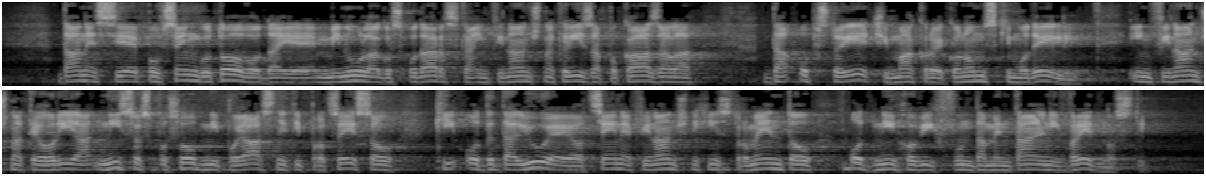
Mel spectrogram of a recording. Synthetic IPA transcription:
d̪aːnɛsjɛpɔwsɛmɡɔt̪ɔːʋɔd̪ajɛminuːlaɡɔspɔd̪aːɾskainfinant͡ʃnakɾiːzapɔkaːzala | d̪aʔɔpst̪ɔjeːt͡ʃimakɾɔɛkɔnoːmskimɔd̪eːlḭ | infinant͡ʃnat̪ɛɔɾiːjaniːsɔspɔsoːbnipɔjaːsnit̪ipɾɔt̪seːsɔw | kiʔɔd̪ːaljuːjɛjɔt̪seːnɛfinant͡ʃnixinst̪ɾumɛ̃nt̪ɔwɔd̪ɲiːxɔʋixfund̪amɛ̃nt̪aːlnixʋɾeːd̪nɔst̪ḭ

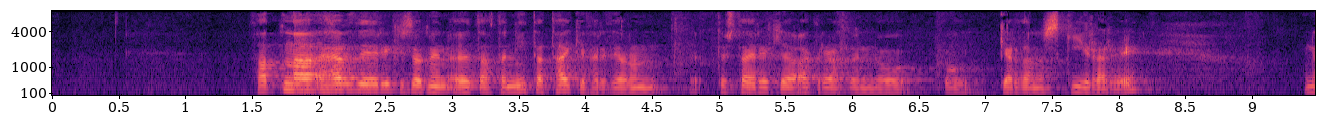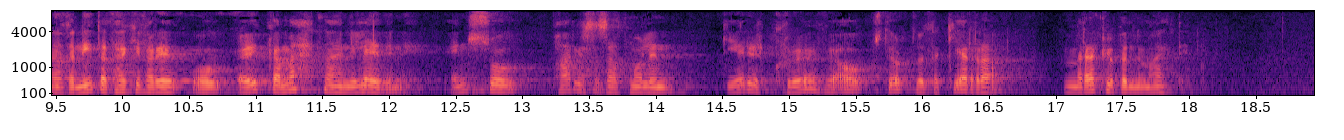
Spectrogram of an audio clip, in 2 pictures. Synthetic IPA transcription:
θat̪nahɛvðɪɾiːcɪst̪joɾt̪nɪnʔœ̰ɥʏt̪aaht̪aniːt̪at̪ʰaːjcɪfajɾɪθɛːɣaɾhunt̪ʰʏst̪aðɪɾiːcɪaa̰ːkɾavat̪œnːʏɔɣɔɣcɛɾðanːasciːɾaɾɪ̰ | hunaðaht̪aniːt̪at̪ʰaːjcɪfajɾɪðɔɣœːɥkamɛht̪nahɛnːɪileːjvɪnːɪ̰ | ejnsɔɣpʰaːɾjasasaft̪mawlɪn | cɛːɾɪɾ̥kʰɾœːvʏa̰wst̪jowɾt̪vʏlt̪acɛːɾa | mrɛklʏpʏnt̪ːʏmhajht̪ɪ̥

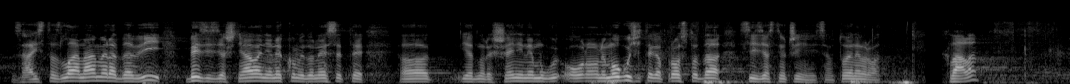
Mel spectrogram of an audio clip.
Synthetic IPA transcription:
zajist̪azlˠanaːme̞ɾad̪aʋiːbe̞zizjaʃɲaːʋaɲane̞ko̞me̞d̪o̞neset̪e̞ | jɛd̪noɾe̞ʃeːɲeinemoɡuonnemoɡuːt͡ɕit̪e̞ɡapɾo̞st̪o̞d̪aseizjasniot͡ʃiɲe̞nit̪samat̪o̞ːjeneʋe̞ɾoʋa̰t̪no | xʋaːlˠa

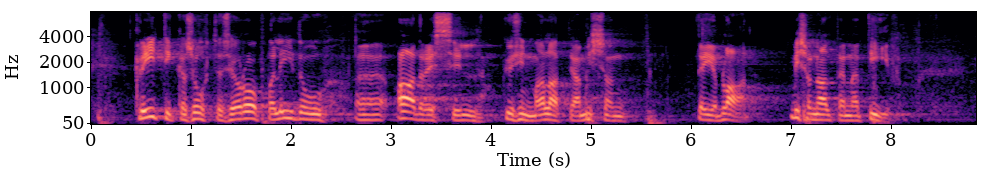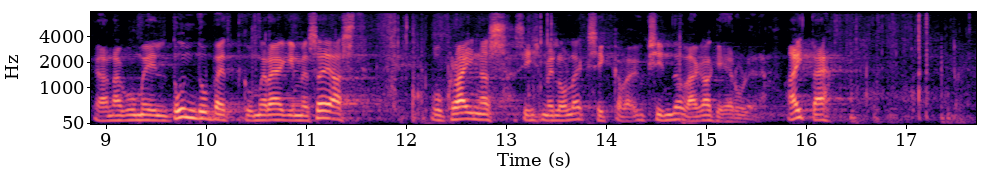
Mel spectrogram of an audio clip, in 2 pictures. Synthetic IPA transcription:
kriːt̪ːˑikːˑɑsuht̪e̞se̞uɾo̞ːpːɑliːd̪̥u | ɑːd̪̥re̞sːilkysinmɑɑlɑt̪ˑːiɑmisːo̞n | t̪e̞jeplɑːn | misːo̞nɑlt̪ˑernɑt̪ːiːv̥ | jɑnɑɡume̞jlt̪und̪ube̞t̪ːkume̞ɾæːɡ̥ime̞sɤjɑst̪ | ukrɑjnɑssiːsme̞jlo̞le̞ksikːɑyksind̪ɑvæɡ̥ɑke̞ːɾulḭne | ɑjt̪ːæh

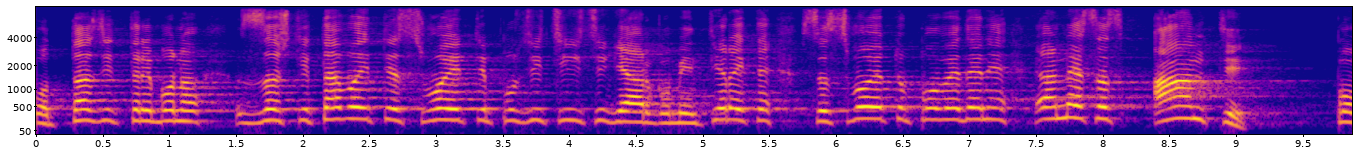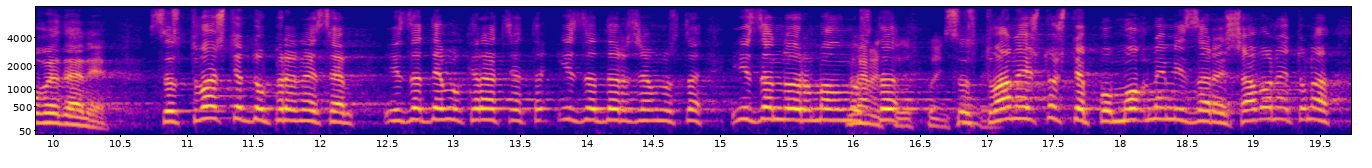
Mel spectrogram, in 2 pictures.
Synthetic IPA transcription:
ot̪ːazit̪ɾibunazɐʃt̪it̪avɐjt̪ɛsvɔit̪ɛpozit̪siːsiɡʲiɐɾɡumɛnt̪iɾɐjt̪ɛsɐsːvɔɛt̪opovɛd̪ɛnijɛɐnɛsɐsant̪i | povɛd̪ɛnḭɛ̰sɐst̪ovaʃt̪ɛd̪opɾinɛsɛmizɐd̪ɛmokɾat̪sijət̪əizɐd̪əɾʒɐvnost̪a | izɐnoɾmɐlˠnostt̪asɐst̪ovanɛʃt̪oʃt̪ɛpomɔɡnɛmizɐɾɛʃavɐnɛt̪onɐ

